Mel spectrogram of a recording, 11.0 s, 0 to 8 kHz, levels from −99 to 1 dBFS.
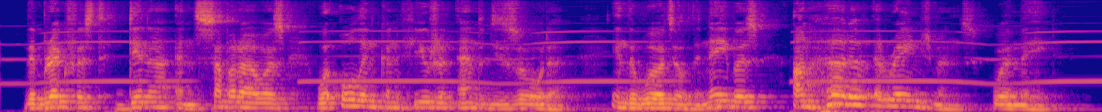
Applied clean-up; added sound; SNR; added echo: none; Wind instrument, woodwind instrument; 20 dB; reverberation time 0.6 s.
